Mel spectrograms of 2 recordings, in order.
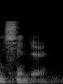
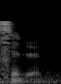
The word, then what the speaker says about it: Schinder: Keep on speculating, Steven Schinder. Oh, I'm sorry. Rhymes with Cinder, so I shall get that right in the future. Steven Cinder.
